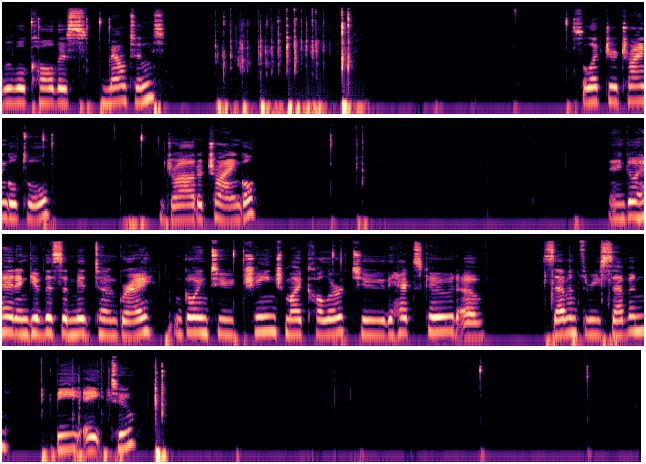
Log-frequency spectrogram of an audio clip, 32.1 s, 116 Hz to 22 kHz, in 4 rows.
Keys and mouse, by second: 2.6-3.8 typing, 4.1 Return, 5.9 click, 9.7-12.0 shift+drag, 18.8 click, 22.7 KP_7, 23.1 KP_3, 23.4 KP_7, 24.5 b, 24.9 KP_8, 25.2 KP_2, 29.9-32.0 drag.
